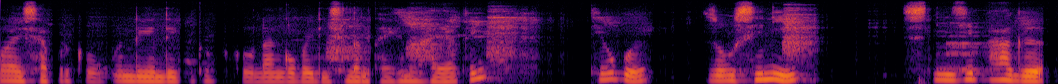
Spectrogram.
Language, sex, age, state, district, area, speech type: Bodo, female, 45-60, Assam, Udalguri, urban, spontaneous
